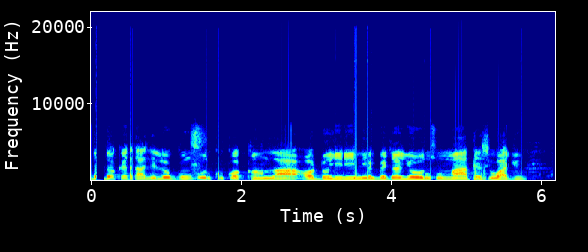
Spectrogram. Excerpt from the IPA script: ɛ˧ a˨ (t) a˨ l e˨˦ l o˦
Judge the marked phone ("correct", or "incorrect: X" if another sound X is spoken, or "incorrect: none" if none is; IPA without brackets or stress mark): correct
